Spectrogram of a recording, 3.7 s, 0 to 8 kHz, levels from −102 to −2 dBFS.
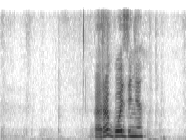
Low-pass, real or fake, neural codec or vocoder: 7.2 kHz; real; none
